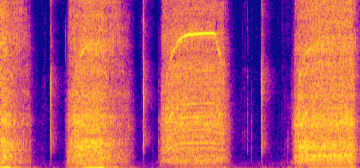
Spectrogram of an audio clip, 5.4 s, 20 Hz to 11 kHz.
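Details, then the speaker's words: Makita DHR202 18V cordless brushed SDS drill from 2016, which was losing power, after a new armature, brushes, holder and caps. Three trigger pulls spin up cleanly and wind down without grinding or stutter: running normally. "that's her up and running again not so bad 2016 machine"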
